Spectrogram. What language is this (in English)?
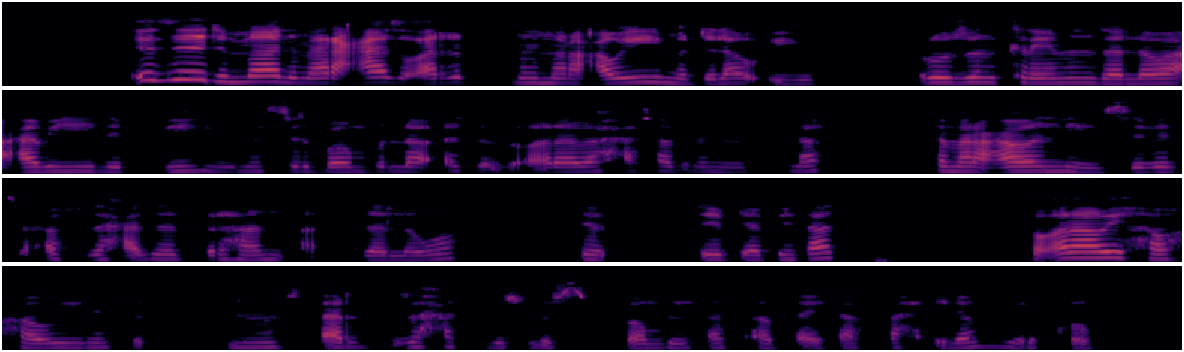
Tigrinya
